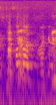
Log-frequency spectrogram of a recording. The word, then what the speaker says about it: Snuffleupagus: Snuffleupagus.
